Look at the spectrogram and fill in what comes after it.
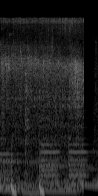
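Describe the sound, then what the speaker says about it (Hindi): Crushed roasted cumin and coriander go into a chicken gravy that sizzles steadily and close, with two or three soft stirring thumps before the sound cuts off. "जीरा और धनिया जो हमने भून के और कूट के रखा था वो इस पर डालेंगे।"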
